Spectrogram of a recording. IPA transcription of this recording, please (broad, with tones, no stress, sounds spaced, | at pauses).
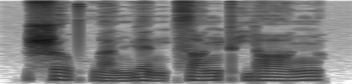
ʂ ɤ˥˨ pʰ w ä˩ n̪ ɥ ɛ̰˨˩ n t͡s ɑ˦ ŋ pʰ j ɑ˨˦ ŋ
